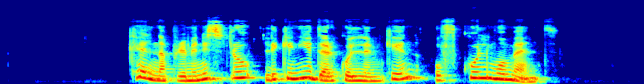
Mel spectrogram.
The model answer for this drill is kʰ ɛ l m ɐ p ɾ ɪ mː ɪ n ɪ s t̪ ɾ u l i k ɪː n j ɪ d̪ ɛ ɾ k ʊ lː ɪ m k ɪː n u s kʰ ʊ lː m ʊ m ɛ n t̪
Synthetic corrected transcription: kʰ ɛ l n ɐ p ɾ ɪ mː ɪ n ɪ s t̪ ɾ u l i k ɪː n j ɪ d̪ ɛ ɾ k ʊ lː ɪ m k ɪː n u f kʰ ʊ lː m ʊ m ɛ n t̪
